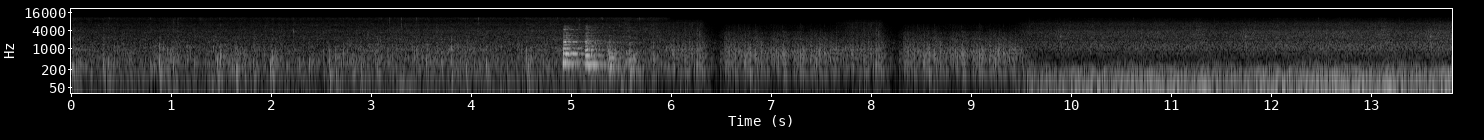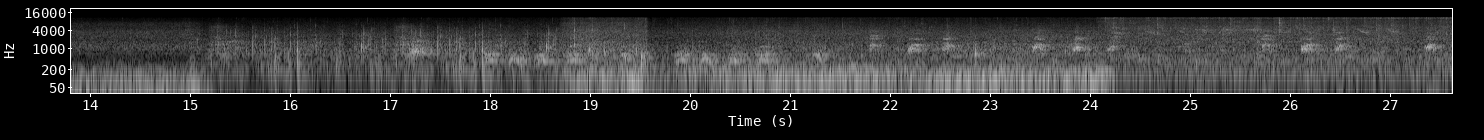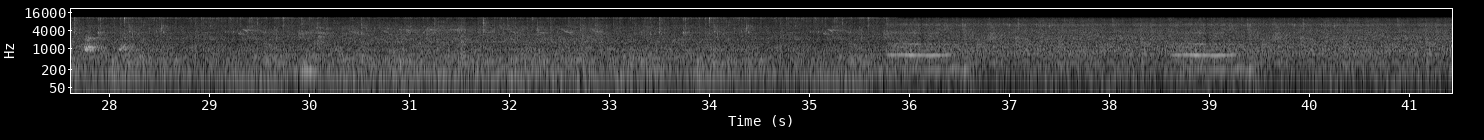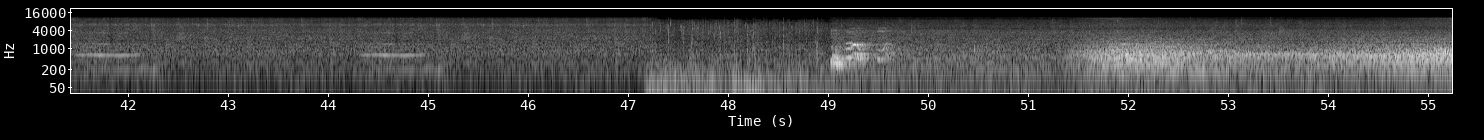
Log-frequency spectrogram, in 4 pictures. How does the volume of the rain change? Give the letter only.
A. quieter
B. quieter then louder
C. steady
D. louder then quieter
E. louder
E.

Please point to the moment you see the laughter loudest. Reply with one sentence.
The loudest moment of the laughter is at 49 seconds.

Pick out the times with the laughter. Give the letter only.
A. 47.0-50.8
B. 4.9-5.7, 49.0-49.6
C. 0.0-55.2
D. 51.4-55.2
B.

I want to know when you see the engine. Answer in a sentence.
The engine can be heard from 51.4 to 55.2 s.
